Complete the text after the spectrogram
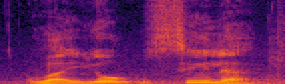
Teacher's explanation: را ساکن ما قبل یا پر پیش، را ساکن کو پر کر کے پڑھا جائے گا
